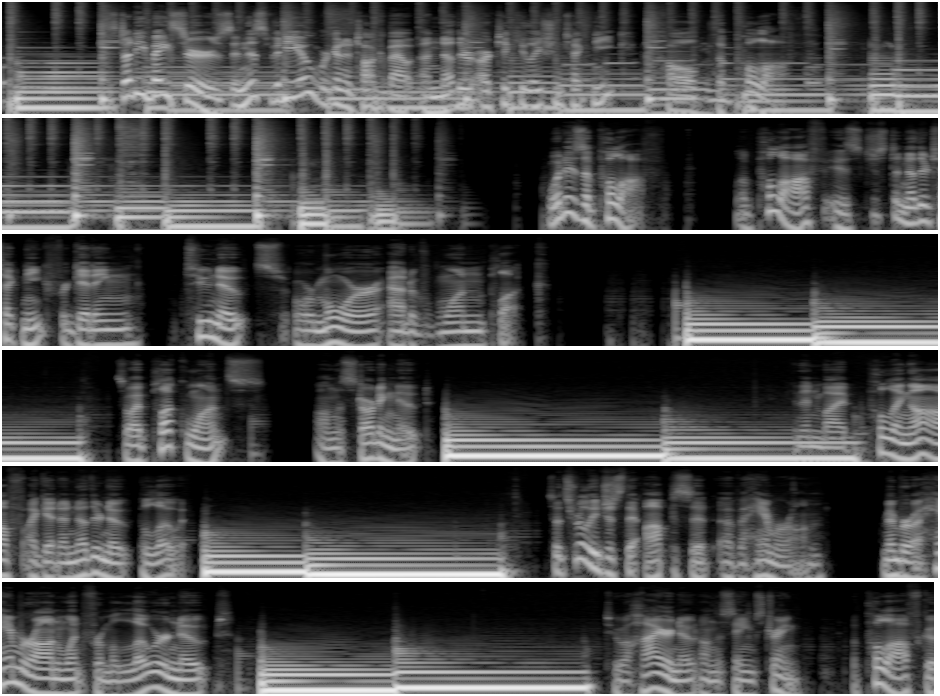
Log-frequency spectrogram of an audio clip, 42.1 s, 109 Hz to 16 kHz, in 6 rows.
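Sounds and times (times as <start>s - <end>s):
electric bass guitar note: 0.0s - 7.0s, 19.1s - 21.7s, 24.4s - 27.6s, 29.6s - 31.9s, 36.9s - 39.6s.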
